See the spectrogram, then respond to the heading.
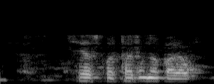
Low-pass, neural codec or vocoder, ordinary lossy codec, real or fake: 7.2 kHz; codec, 16 kHz in and 24 kHz out, 2.2 kbps, FireRedTTS-2 codec; AAC, 16 kbps; fake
